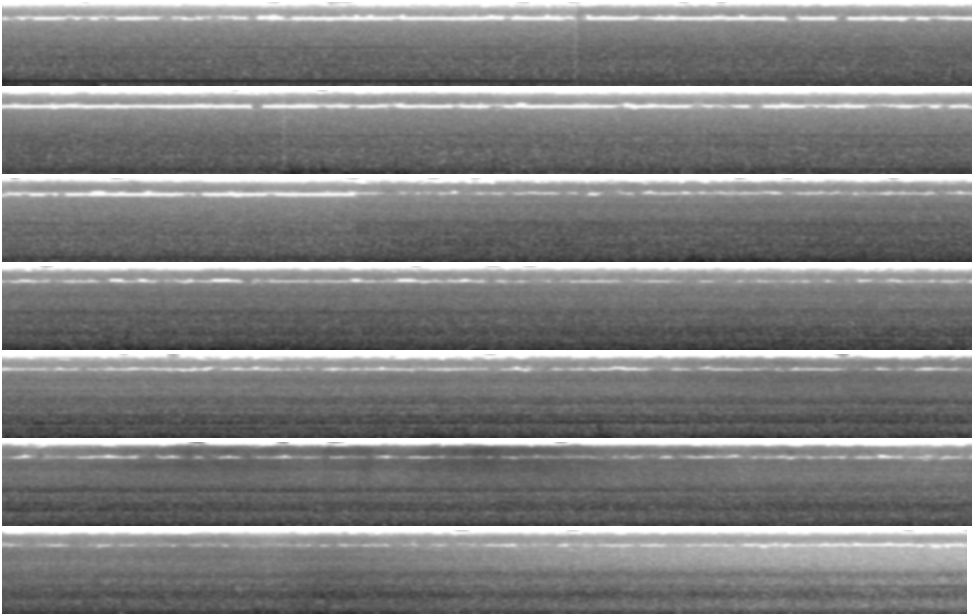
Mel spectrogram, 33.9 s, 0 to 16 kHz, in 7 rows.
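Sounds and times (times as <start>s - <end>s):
train whine rising in pitch: 0.0s - 3.2s, 11.2s - 33.9s
train rumbling past: 0.0s - 33.9s.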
